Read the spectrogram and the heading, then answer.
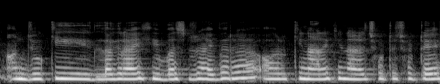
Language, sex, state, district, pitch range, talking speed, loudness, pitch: Hindi, female, Himachal Pradesh, Shimla, 245-260 Hz, 165 wpm, -13 LUFS, 250 Hz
